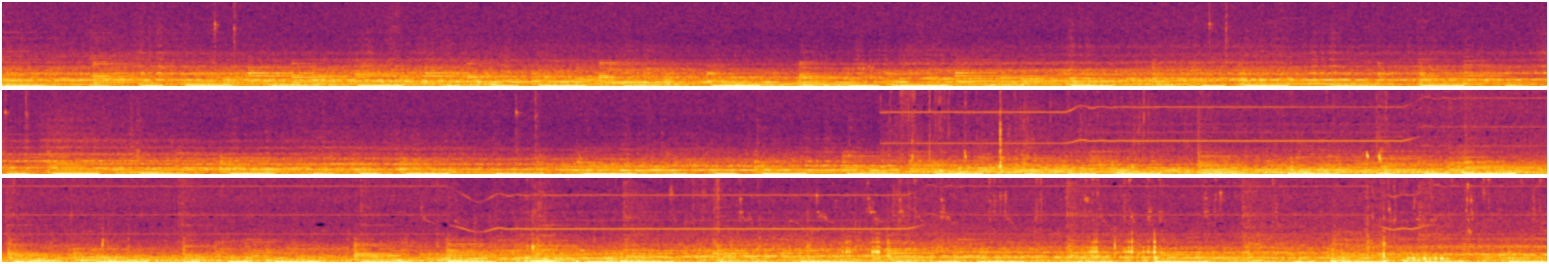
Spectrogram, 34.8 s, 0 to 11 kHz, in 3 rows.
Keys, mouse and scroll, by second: 1.6 click, 9.1 click, 11.6 click, 15.4 click, 21.4 super+f, 22.9 super+w, 23.2 super+f, 33.3 click.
